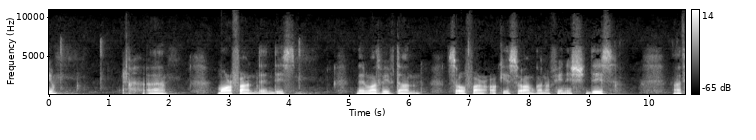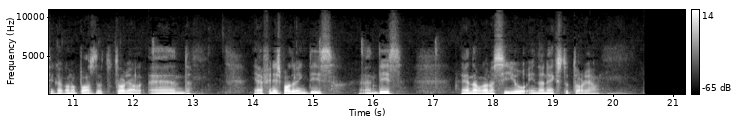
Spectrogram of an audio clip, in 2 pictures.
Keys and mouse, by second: 1.5 middle click, 4.1 middle drag.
